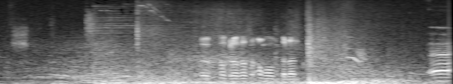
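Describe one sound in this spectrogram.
A fiery blast bursts with a roar and crackles.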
